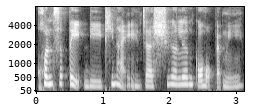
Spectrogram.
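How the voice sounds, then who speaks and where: A woman's voice: on the high side, brisk, darkish tone. A woman hosting a casual vocabulary lesson, chatting along and spelling English words out letter by letter. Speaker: host teaching English vocabulary.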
